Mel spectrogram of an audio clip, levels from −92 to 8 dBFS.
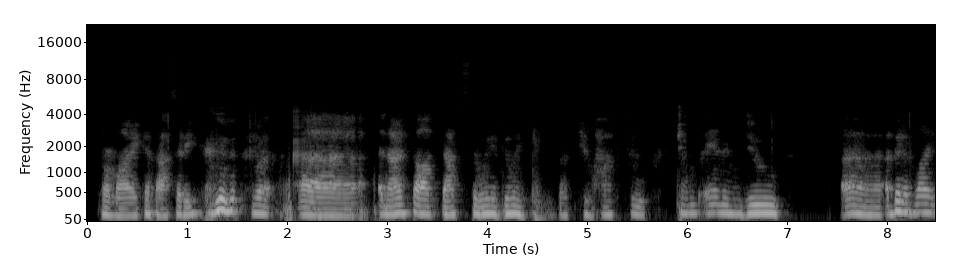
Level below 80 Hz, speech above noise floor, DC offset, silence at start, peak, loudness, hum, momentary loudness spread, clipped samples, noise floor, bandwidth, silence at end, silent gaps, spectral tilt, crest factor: -62 dBFS; 44 dB; under 0.1%; 0.15 s; -16 dBFS; -35 LUFS; none; 13 LU; under 0.1%; -78 dBFS; 4 kHz; 0 s; none; -10 dB/octave; 18 dB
